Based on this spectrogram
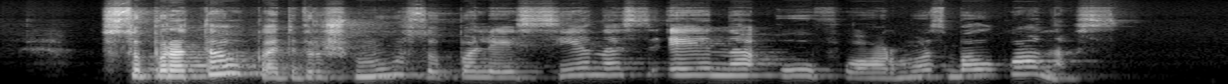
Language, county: Lithuanian, Šiauliai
